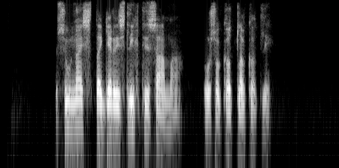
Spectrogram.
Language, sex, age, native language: Icelandic, male, 20-29, Icelandic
